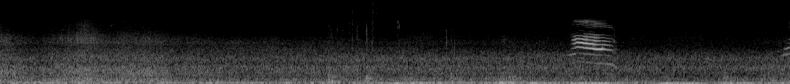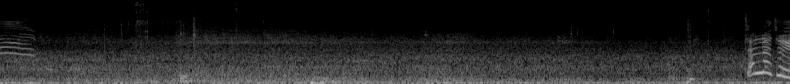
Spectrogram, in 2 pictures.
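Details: Outdoor stray cat with a few short, widely spaced meows against steady low rumbling background noise, the calls brief and separated by long quiet gaps.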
